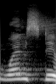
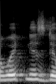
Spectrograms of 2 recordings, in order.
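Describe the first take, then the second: First: ওয়েডনেসডে as two syllables, "WENS-de"; correct pronunciation. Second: ওয়েডনেসডে as "WET-nes-de", three syllables; wrong spelling pronunciation. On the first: Teacher answering own question for learners, silent-D pronunciation. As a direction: drop the D in ওয়েডনেসডে, saying "wens-de" emphatically. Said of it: "but আমরা এখানে কি বলি?". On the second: Teacher showing learners what not to say, sounding the silent letters. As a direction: pronounce every written letter in ওয়েডনেসডে, loudly, "wet-nes-de". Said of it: "আমরা ওয়েডনেসডে বলি না". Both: Shown as a demonstration.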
